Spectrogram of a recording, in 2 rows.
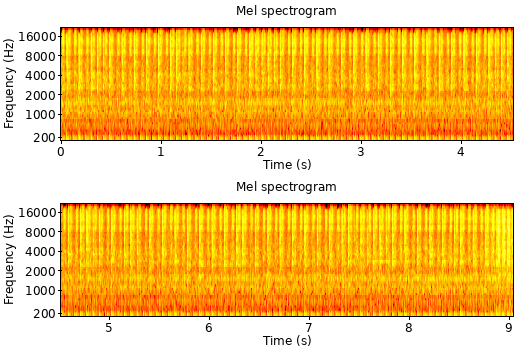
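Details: Suzuki SV2300H generator that wouldn't start, after spark plug cleaning: fast, even thumping at around four beats a second with a steady low drone; runs smoothly without misses.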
